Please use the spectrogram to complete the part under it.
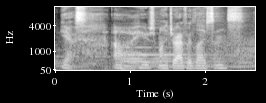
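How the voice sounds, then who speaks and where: An actress playing an apologetic, uneasy camper at the wheel in a radio drama, with hesitant, polite speech. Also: female voice, a bass voice, little pitch movement, takes it slowly, over loud music. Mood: nervous. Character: apologetic, uneasy traveler driving to go camping.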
